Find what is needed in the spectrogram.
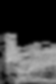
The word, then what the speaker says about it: Scheuer: And also Michael Scheuer. Is that how you pronounce his last name? – Scheuer, yes.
